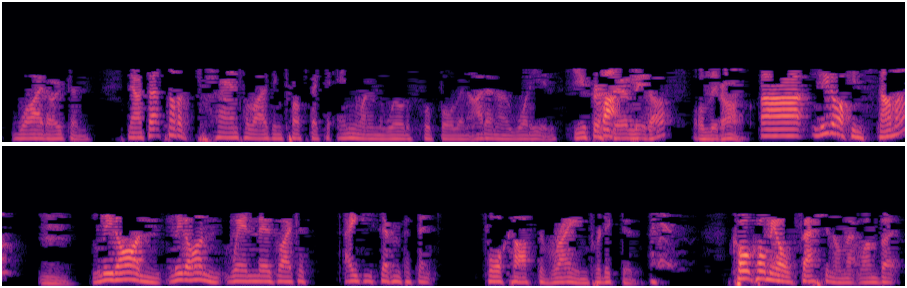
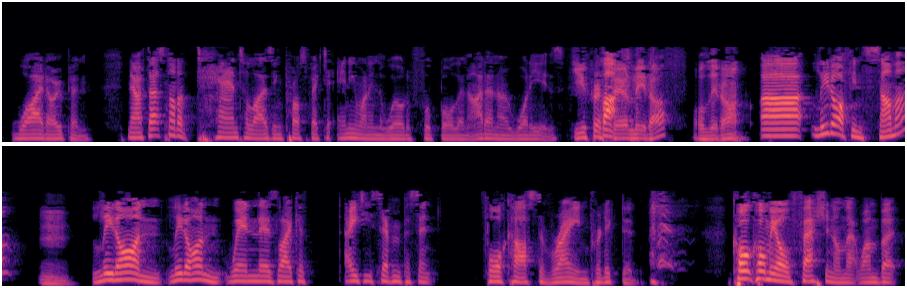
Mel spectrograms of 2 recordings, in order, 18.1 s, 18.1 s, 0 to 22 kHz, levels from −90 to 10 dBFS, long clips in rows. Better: second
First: garbled, watery; badly; nothing above 3 kHz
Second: garbled, watery; slightly; nothing above 5.5 kHz

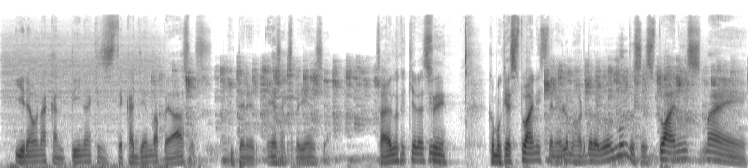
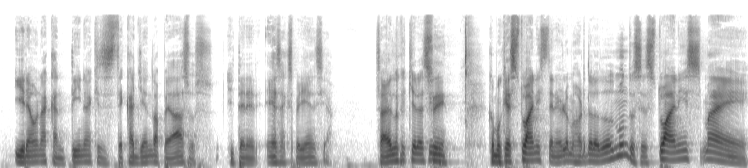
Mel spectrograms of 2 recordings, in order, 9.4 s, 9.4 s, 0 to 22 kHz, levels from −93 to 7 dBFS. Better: second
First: household noises; loud; throughout; 8 dB below the speech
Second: none

